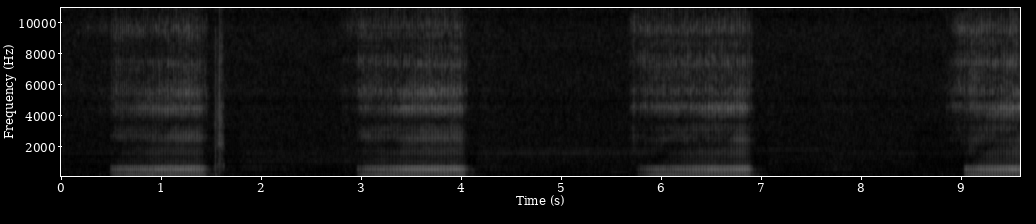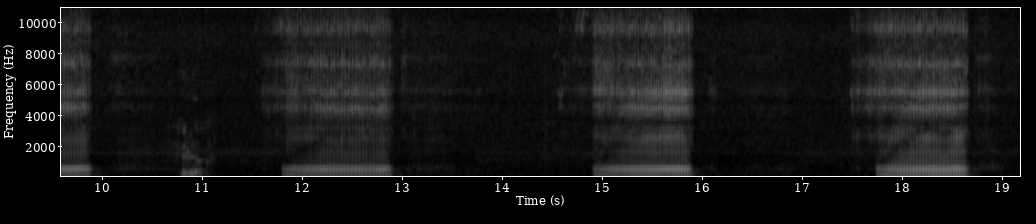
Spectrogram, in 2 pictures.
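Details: LuLu, a French bulldog, snoring loudly indoors: seven long, rasping, buzzy breaths come roughly every two and a half to three seconds, each a rough rumbling burst, with one short snort between them and quiet in the gaps.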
